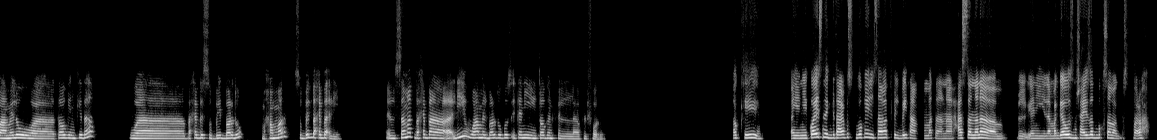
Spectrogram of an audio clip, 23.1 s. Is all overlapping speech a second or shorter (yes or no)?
yes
